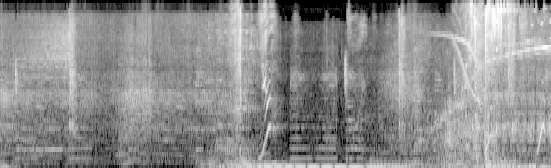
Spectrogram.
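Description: A car launches and accelerates in Need for Speed Unbound, its engine rising into a loud steady roar with a pulsing rhythm, while faint voices sit low beneath it.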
